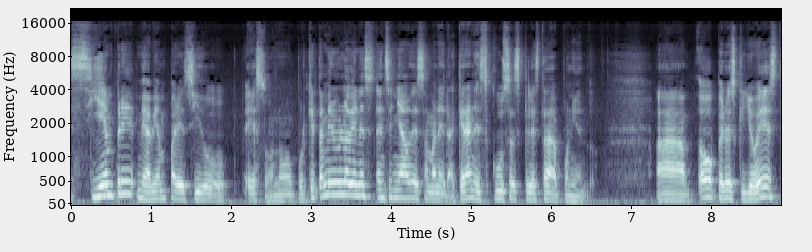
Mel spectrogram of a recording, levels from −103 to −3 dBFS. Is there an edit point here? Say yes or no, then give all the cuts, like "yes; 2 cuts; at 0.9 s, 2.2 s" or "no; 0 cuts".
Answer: no; 0 cuts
